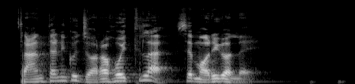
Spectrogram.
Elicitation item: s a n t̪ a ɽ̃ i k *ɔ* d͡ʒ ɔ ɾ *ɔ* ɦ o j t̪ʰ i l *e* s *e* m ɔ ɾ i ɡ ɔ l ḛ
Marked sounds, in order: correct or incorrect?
incorrect: u, correct, incorrect: a, correct

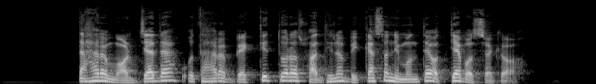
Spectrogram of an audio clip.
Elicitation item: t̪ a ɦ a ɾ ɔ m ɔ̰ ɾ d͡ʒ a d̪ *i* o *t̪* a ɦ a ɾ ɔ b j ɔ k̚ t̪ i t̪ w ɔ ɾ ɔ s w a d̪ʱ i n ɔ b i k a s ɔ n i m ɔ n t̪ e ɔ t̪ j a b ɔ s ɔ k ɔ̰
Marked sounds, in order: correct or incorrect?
incorrect: a, correct

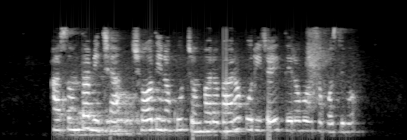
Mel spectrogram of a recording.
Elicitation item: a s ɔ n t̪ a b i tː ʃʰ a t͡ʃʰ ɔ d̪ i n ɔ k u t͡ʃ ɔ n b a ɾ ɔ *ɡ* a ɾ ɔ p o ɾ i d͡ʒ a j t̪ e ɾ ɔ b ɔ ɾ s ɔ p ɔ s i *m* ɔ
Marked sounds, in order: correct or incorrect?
incorrect: b, incorrect: b

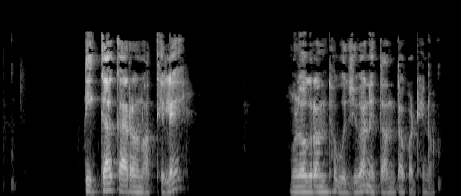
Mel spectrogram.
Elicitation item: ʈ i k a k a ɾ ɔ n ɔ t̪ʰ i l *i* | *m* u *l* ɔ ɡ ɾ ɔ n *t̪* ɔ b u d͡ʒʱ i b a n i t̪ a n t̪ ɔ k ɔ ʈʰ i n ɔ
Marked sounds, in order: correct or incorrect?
incorrect: e, correct, incorrect: ɭ, incorrect: t̪ʰ

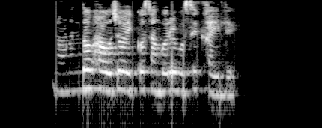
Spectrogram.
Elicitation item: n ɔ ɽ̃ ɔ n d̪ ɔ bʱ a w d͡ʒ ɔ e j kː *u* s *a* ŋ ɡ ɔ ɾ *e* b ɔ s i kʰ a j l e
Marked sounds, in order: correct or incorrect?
incorrect: ɔ, correct, correct

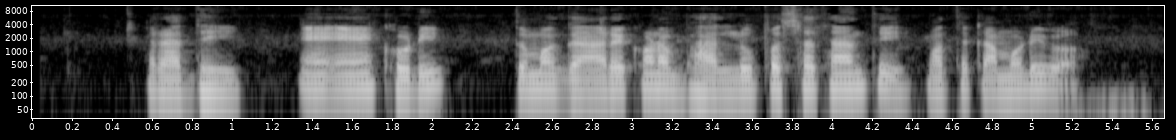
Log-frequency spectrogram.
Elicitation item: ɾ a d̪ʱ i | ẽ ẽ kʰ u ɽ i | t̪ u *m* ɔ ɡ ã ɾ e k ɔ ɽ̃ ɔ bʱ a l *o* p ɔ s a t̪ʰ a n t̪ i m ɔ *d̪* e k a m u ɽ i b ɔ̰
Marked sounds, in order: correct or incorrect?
correct, incorrect: u, incorrect: t̪

